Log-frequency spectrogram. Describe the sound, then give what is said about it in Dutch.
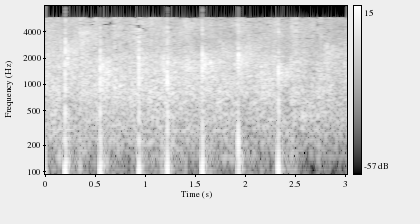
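Sharp, evenly spaced handclaps, about seven in a steady rhythm, applaud a grand piano performance of Handel's The Harmonious Blacksmith, over a constant bed of loud hissing noise, with no talking. “Ja, laten we dan maar klappen.”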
